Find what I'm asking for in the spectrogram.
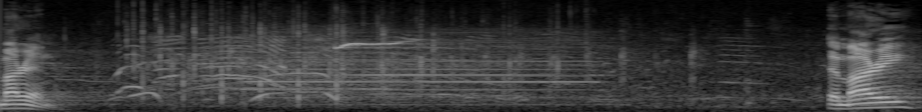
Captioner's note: attendees cheering and clapping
